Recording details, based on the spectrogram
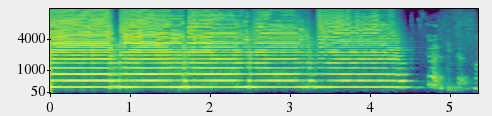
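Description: Saxophone sustaining a B note with tongued articulation, a bright, loud tone restarted in several short phrases, then stopping near the end with faint room noise after.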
